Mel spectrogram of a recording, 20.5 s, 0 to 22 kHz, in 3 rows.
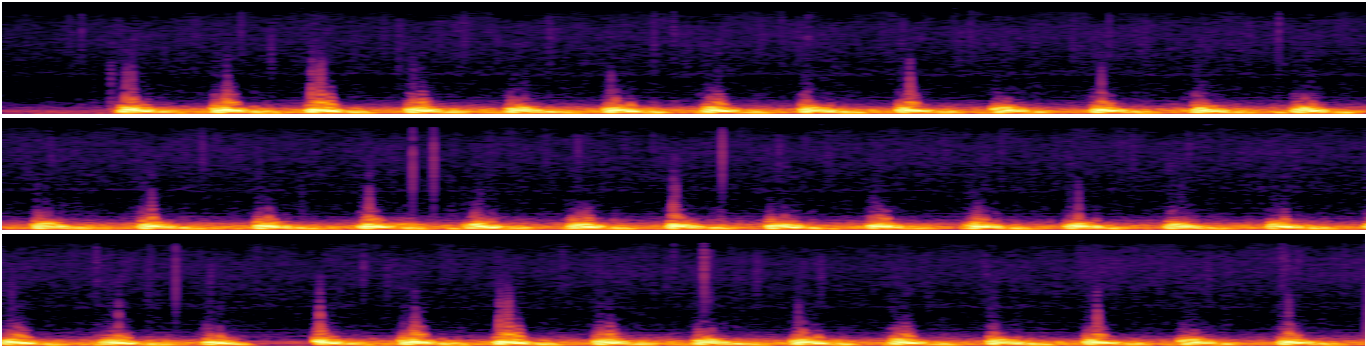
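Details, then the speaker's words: Dog, auscultated at the left caudal sternal border: rapid heartbeat at about 120 a minute with a harsh, mixed-frequency systolic murmur of mitral insufficiency (mitral regurgitation). "the sound just played represents the mixed frequency murmur of mitral insufficiency that is auscultated at the left chordal sternal border"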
